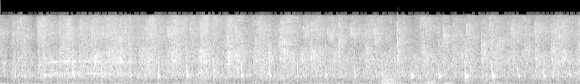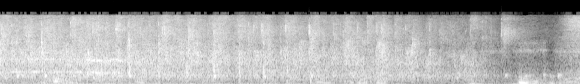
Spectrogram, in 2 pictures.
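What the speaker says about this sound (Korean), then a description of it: "우리 박수로 환영하겠습니다" Sustained applause from a large church congregation welcoming a choir, dense and steady clapping filling the room for several seconds before tapering off at the end.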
